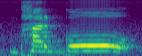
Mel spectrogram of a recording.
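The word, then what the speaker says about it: भर्गो: Again the sound should come from your navel. Bhargo. There is one more a sound which comes after go, that you have to attach one more a sound after bhargo. So that is bhargo. That sound should come. It is not bhargo, it is not bhargo. Bhargo. One more a sound is there after that.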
